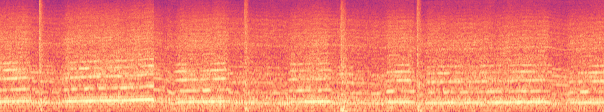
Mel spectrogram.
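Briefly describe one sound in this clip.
A car engine hums steadily, its pitch rising and dropping as gears shift.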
